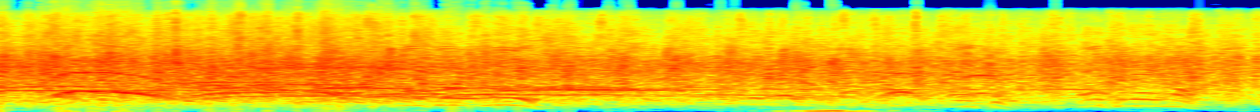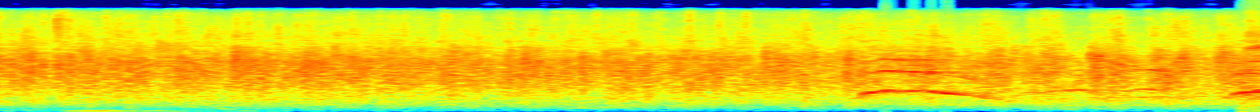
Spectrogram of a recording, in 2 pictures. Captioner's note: applause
